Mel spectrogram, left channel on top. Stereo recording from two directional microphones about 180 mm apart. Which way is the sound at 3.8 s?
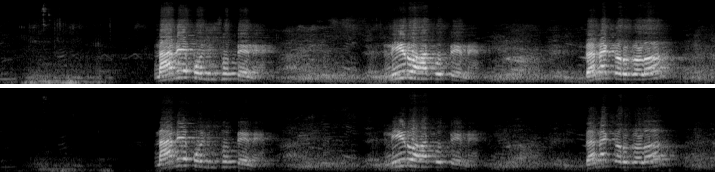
20° right (ahead or behind).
